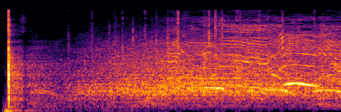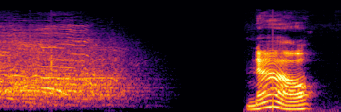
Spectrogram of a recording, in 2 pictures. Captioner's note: sound of bat hitting ball; cheering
